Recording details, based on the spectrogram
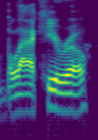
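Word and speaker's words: BLVKH3RO: of jamaica right now black hero which is spelled b l v k h three r o in case you trying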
